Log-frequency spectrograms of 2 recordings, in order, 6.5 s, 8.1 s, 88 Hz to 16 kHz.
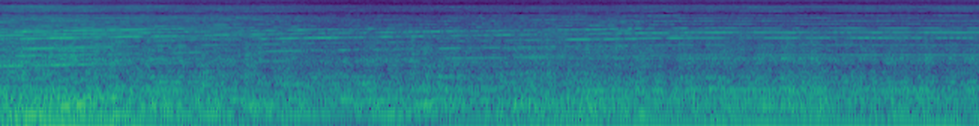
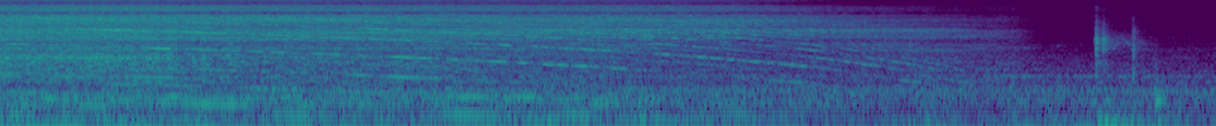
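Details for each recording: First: Bosch WFF1401 washing machine after motor bearing replacement (squeal persisted after drum bearings): steady smooth hum and clean whine on spin, no grinding; much quieter, back panel off. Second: Bosch WFF1401 washing machine motor after new bearings and brushes, on fast spin: loud high whir sliding down in pitch as the drum slows, with a coarse rough edge throughout.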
